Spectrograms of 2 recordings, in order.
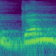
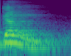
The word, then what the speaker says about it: गं: ओम तो लगभग हर कोई बोल लेते हैं, जब बात आती है गंग बोलने की तो कई लोग इसे गन कहते हैं, न का उच्चारण आगे करते हैं, गन। कोई लोग गम भी कह लेते हैं, गम गणपतये नमः। एक्चुअल में ना वो न है, वो गन नहीं है, वो गम भी नहीं है, वो है गंग।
